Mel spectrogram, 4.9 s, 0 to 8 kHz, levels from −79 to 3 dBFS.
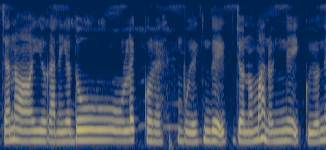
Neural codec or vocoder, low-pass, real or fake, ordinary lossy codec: none; 7.2 kHz; real; none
